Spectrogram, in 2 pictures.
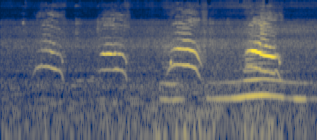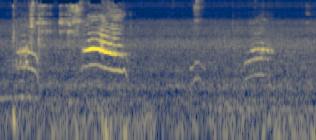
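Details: Cats meowing softly: several thin, high, short arched mews at irregular intervals with a lower drawn-out tone underneath, over a faint background hiss.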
